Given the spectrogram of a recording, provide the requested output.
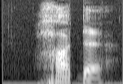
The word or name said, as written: hode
